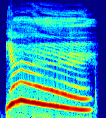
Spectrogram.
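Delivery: high bright cheer; cheerful yay. Real, not acted. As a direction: squeal yay happily.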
